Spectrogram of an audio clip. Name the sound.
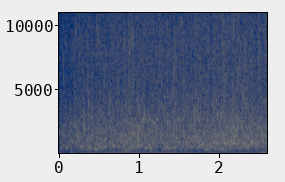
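flowing river stream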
